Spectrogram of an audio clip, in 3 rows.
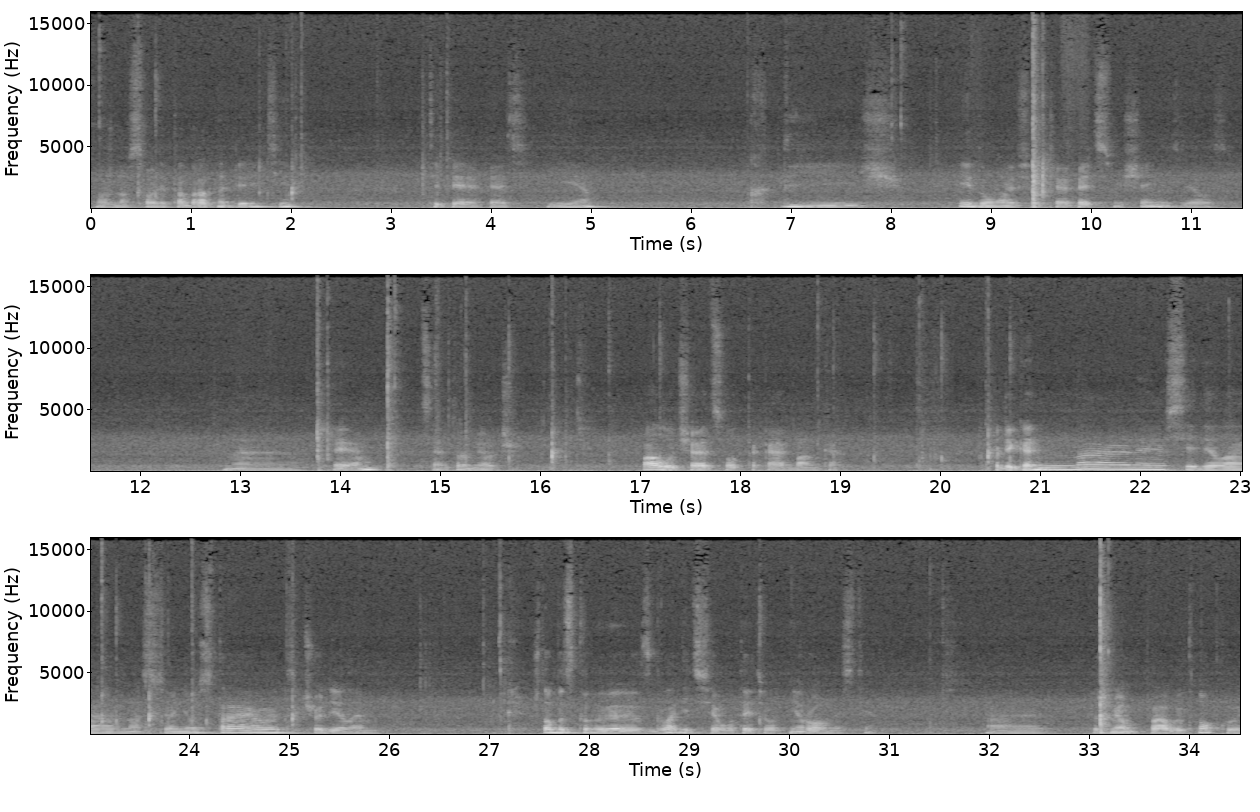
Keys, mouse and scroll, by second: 0.6-2.0 shift+middle drag, 3.3 e, 3.9 s, 8.0 click, 9.4 m, 13.8 m, 15.7 shift+middle click, 16.3 Tab, 16.7-17.7 scroll down 2, 17.2-18.8 middle drag, 19.0-19.4 scroll down 2, 19.4-19.8 middle drag, 20.0-20.5 shift+middle drag, 20.7-22.9 middle drag, 23.3-23.6 shift+middle drag, 23.8 scroll up 2, 24.2-25.0 shift+middle drag, 29.7-31.4 middle drag, 33.1-34.5 right drag.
